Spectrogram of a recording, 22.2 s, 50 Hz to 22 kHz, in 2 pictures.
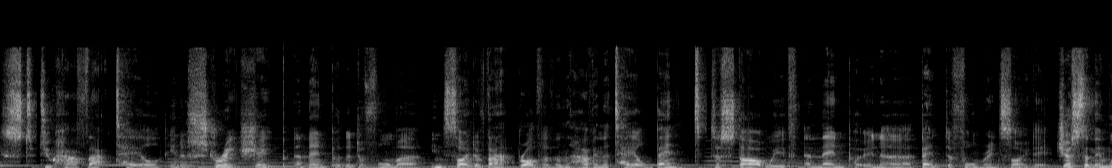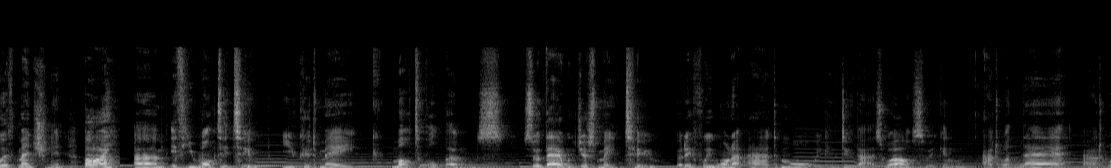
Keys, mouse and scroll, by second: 12.8 ctrl+z, 20.9 click.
